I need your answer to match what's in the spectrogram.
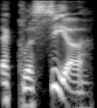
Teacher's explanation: I think the Greeks actually pronounce it ekklesia, putting the accent on the third syllable. But either way, it's very commonly pronounced ekklesia and ecclesia, either way.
